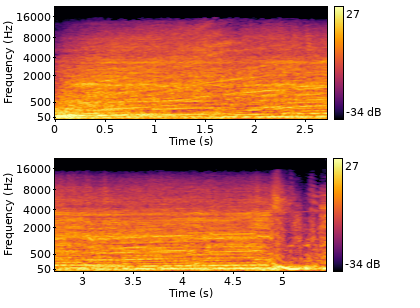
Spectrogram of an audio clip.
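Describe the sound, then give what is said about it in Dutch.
Several motorcycles of the same model rev loudly on a race circuit, their engines roaring continuously with pitch sweeping upward as they accelerate, dense, until the sound cuts off near the end. “Dit zijn meerdere exemplaren op het eh, circuit.”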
